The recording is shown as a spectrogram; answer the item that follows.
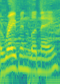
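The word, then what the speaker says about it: Raven Lenae: This is Sticky by Raven Lanae. Is that how you say that? – Yeah. – Okay, all right.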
